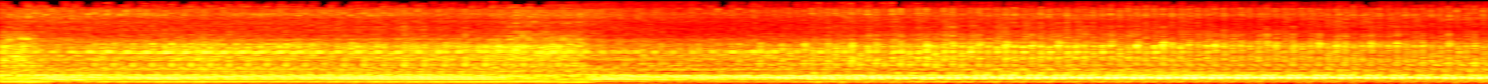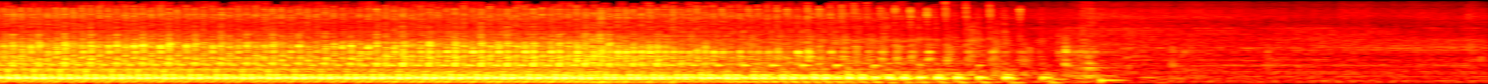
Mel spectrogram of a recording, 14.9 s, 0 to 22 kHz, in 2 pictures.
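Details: Yanmar 3QM30 marine diesel, jump-started with the decompression lever in run and no cooling water connected, runs with a steady, firm low clatter and no misses, then shuts down and coasts to a stop. Oil pressure reached 75–80 psi. Normal running.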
